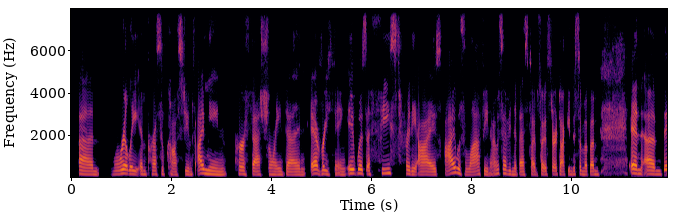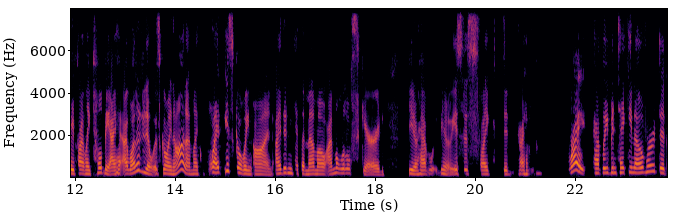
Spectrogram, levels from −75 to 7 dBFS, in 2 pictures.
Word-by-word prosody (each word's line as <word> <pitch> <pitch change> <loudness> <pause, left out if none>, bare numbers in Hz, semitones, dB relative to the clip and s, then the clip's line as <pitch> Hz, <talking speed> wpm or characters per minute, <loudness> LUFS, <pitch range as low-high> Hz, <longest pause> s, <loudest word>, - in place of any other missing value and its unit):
um 150 -4 +1 0.3
really 170 0 +2
impressive 160 -1 -4
costumes, 140 +1 -4
I 195 - +5
mean, 150 -6 -1 0.2
professionally 145 -3 -1
done 140 -1 -1
everything 165 -6 +1
it 195 0 +3
was 195 -2 +2
a - - +1 0.2
feast 205 0 -1
for 180 - 0
the 145 -2 -1
eyes, 140 -1 +1
I 220 +3 +3
was 190 -10 -2
laughing, 140 +2 -2
I - - -3
was 190 - -5
having 165 -6 -2
the 140 - -3
best 140 0 -1
time, - - -2
so - - -1
I - - +1
started - - -1
talking 150 - -1
to 150 - -4
some 145 0 -3
of 145 - 0
'em, 150 +1 +1 0.6
and, 195 -2 +6
um, 160 -2 +3
they 185 0 +5
finally 175 -2 +3
told 225 +4 0
me - - +3
I 160 - +5
ha - - -1
I - - +5
wanted 275 - +2
to 245 - -2
know 190 -4 +5
what - - -5
was - - -5
going 180 -4 +2
on, - - +5
I'm 170 -1 +1
like, 175 -1 -2 0.2
"What 235 0 +3
is 315 -2 +1
going 185 -7 +1
on? 160 -4 +1
I 185 +1 +2
didn't 215 -2 -2
get 185 - -8
the 180 - +1
memo, 170 0 +1
I'm 170 +6 0
a - - 0
little 210 -1 -2
scared," 140 -6 -1 0.5
you 185 -1 +2
know, 165 -1 +1
"have 170 +1 0
we" - - -8
you 185 - -2
know, - - -4
"is 185 - -1
this 180 -3 -3
like 170 -3 0 0.3
did" 165 -2 -4 0.2
right 175 - 0 0.9
right! 425 -6 +6
"Have 210 0 +2
we 220 0 +4
been 230 0 -2
taking 230 +1 -1
over? 255 +7 +2
Did 215 -2 +1
170 Hz, 205 wpm, -22 LUFS, 150-195 Hz, 0.9 s, and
